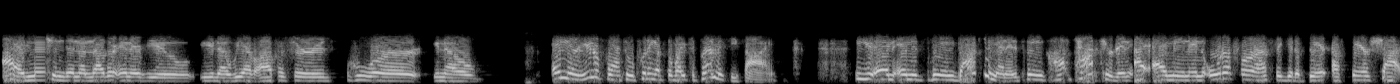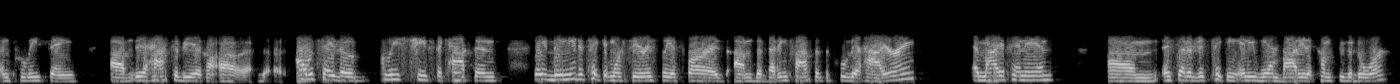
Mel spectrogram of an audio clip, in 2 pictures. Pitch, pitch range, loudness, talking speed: 185 Hz, 170-205 Hz, -18 LUFS, 215 wpm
